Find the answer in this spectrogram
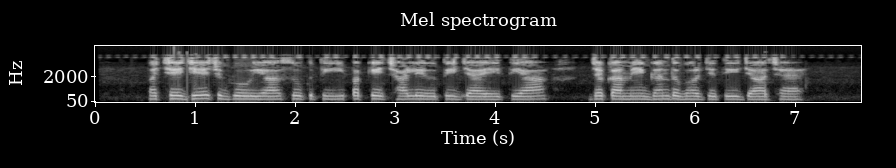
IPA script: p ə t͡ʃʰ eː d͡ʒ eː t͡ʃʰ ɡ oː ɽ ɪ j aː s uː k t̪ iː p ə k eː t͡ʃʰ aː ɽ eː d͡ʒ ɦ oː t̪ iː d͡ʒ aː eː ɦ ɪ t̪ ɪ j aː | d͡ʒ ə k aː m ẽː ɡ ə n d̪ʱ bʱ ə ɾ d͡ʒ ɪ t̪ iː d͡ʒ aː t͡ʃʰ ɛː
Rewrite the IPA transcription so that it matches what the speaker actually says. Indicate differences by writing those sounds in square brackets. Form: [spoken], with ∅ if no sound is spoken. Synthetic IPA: p ə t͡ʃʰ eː d͡ʒ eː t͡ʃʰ ɡ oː ɽ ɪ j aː s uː k t̪ iː p ə k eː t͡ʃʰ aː [l] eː [∅] ɦ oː t̪ iː d͡ʒ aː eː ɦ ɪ t̪ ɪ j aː | d͡ʒ ə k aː m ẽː ɡ ə n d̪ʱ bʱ ə ɾ d͡ʒ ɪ t̪ iː d͡ʒ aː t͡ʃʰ ɛː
